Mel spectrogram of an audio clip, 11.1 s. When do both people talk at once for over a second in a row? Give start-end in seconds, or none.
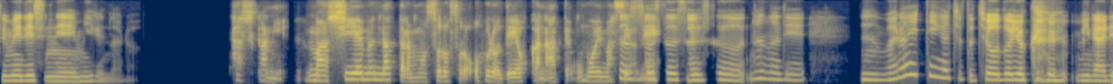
none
